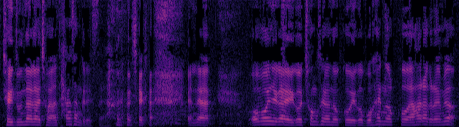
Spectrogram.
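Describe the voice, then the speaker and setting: High-voiced Korean man preaching. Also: moderate pace, slight background noise. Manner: animated, acts out quoted lines with laughter. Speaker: pastor. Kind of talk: sermon.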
